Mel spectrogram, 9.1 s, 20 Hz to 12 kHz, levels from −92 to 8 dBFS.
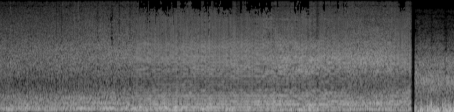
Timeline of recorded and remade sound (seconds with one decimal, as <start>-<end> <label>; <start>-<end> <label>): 0.0-2.7 recorded; 2.7-7.0 remade; 7.0-7.8 recorded; 7.8-8.3 remade; 8.3-9.1 recorded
